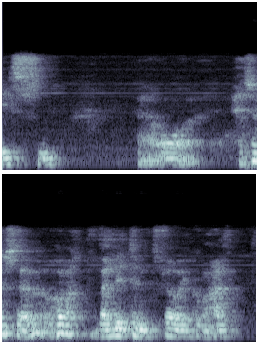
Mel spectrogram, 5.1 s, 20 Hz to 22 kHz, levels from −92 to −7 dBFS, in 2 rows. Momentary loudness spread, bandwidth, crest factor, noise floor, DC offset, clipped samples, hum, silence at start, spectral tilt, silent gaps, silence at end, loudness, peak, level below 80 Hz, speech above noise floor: 14 LU; 7.4 kHz; 18 dB; -53 dBFS; under 0.1%; under 0.1%; none; 0 s; -6 dB/octave; none; 0.15 s; -24 LUFS; -6 dBFS; -66 dBFS; 30 dB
